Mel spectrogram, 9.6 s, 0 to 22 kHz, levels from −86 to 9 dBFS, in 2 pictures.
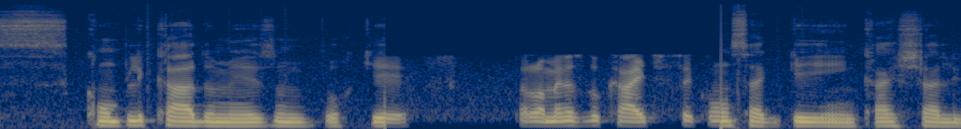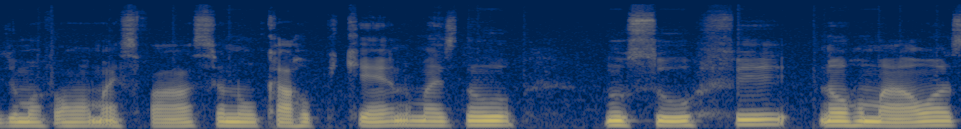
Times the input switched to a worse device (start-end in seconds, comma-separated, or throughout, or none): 1.92-3.60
